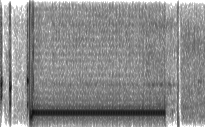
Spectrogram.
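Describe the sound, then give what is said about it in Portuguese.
A telephone line tone plays while a call is being transferred. After a few soft clicks, a single steady, loud, unwavering pitch holds for about two seconds, then stops abruptly and is followed by another faint click. “Só um momentinho que já vou transferir. Transferência.”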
